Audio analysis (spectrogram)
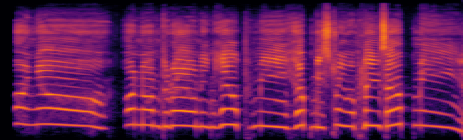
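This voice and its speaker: A put-on character voice pitched extremely high comes at a fairly slow pace. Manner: panicked, pleading.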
